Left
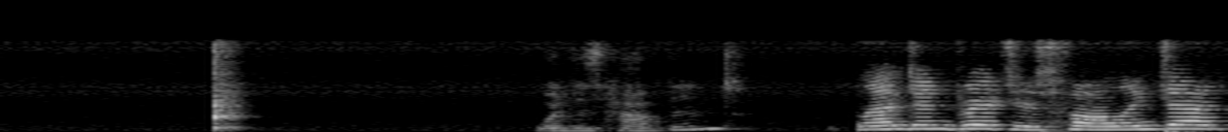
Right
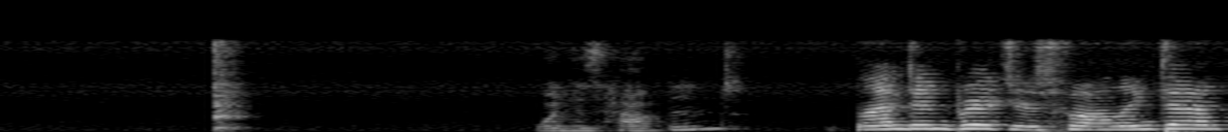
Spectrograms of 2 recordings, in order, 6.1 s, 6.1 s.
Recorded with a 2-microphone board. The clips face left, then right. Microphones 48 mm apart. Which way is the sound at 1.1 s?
65° left (ahead or behind).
